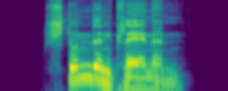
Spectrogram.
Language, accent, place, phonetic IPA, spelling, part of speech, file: German, Germany, Berlin, [ˈʃtʊndn̩ˌplɛːnən], Stundenplänen, noun, De-Stundenplänen.ogg
- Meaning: dative plural of Stundenplan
